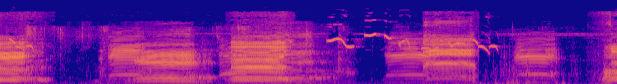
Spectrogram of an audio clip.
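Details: A group of cattle grazing in paddy fields gives repeated rich moos, some rising and falling, about five in nine seconds, with brief chirping birds between the calls.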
